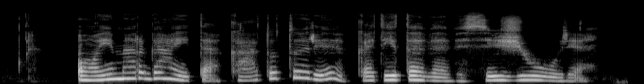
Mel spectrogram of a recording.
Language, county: Lithuanian, Vilnius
